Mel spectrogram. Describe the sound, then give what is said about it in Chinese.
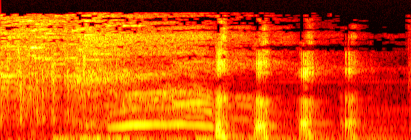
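Glass smashing with heavy blows: a low ringing tone, then four sharp crashing hits in quick succession, each bursting with bright, crackling shards, as a Jaguar car's window glass is smashed with a steel pipe. Loud, with no voices. “所以这一刻，光头眼中露出寒光，突然抽出钢管，一下子将车玻璃砸碎。”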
